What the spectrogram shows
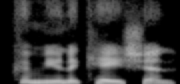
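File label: "communication", English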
